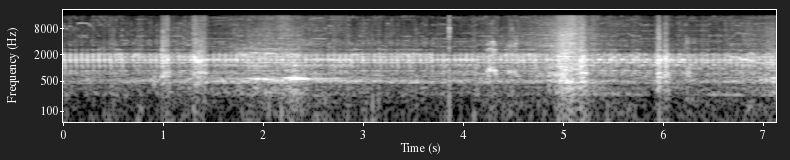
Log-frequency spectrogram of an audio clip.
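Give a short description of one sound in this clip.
A wooden box bumps and scrapes against a workbench.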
